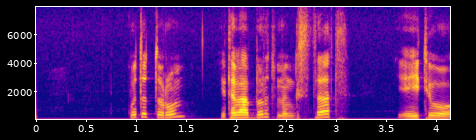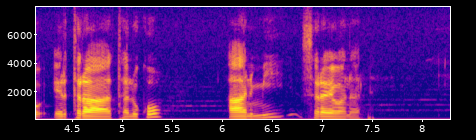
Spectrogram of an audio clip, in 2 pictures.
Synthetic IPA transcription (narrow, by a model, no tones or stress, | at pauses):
kʼut̪ʼɨt̪ʼːɨɾum | jɛt̪ʰəβabːəɾut̪məŋɡɨst̪ʰat̪ | jɛʔit̪ʰio̞ | ʔeɾt̪ʰɨɾa | t̪ʰəlkʰo̞ | ʔanmi | sɨɾajɪho̞nal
